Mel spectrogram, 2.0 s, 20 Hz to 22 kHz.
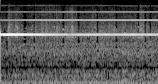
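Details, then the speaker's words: Automotive relay, multimeter continuity test across 30 and normally closed 87a with relay de-energized: steady high-pitched meter beep for two seconds showing continuity; normally closed contact good, normal. "see no continuity however supposed to have continuity and 87a because that is the normally closed see it"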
